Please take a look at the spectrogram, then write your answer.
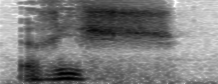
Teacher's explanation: Final not really pronounced, so sh is the last sound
